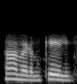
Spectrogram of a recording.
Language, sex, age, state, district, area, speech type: Kannada, female, 30-45, Karnataka, Chitradurga, rural, conversation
